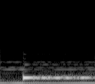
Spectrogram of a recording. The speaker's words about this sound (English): We're all familiar with the sonar pings that you hear in submarine movies, and what we're now getting are pongs, which are similar sounds but much lower frequency.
